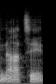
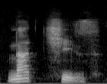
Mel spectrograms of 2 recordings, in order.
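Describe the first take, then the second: First: It is said with English sounds, ending in zee. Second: It is said with Japanese sounds, ending in chis. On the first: The speaker calls it wrong. "if you say Nazi, no one will understand" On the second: The speaker calls it right. "You have to pronounce it correctly. It's Nachis"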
